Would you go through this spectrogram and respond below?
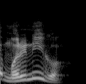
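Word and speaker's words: Morínigo: E falando do jogo de hoje, o como que se pronuncia? É Morigno mesmo que pronuncia, ou tem, ou temos alguma variação aí no sobrenome do nosso técnico? Cara, eu não consigo entender por que o problema de vocês para pronunciar, porque aqui é. – Como é, fala? Claro, é Morinigo.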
